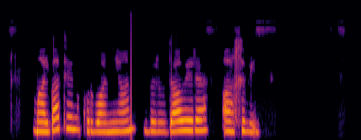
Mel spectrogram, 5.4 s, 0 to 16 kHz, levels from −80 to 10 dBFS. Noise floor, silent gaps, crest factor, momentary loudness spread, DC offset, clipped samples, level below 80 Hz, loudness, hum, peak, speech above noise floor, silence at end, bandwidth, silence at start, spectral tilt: under -90 dBFS; 3.27-3.32 s; 16 dB; 9 LU; under 0.1%; under 0.1%; -62 dBFS; -15 LUFS; none; 0 dBFS; over 76 dB; 1.55 s; 7.8 kHz; 0.5 s; -7 dB/octave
